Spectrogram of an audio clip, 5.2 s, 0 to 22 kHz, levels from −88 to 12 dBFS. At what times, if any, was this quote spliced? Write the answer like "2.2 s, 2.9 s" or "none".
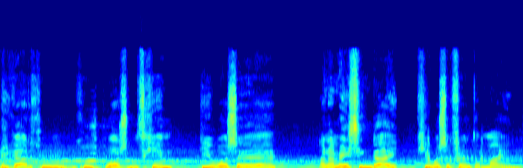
1.8 s, 4.0 s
